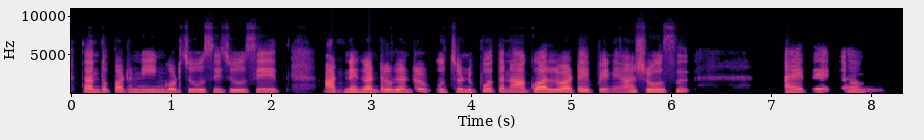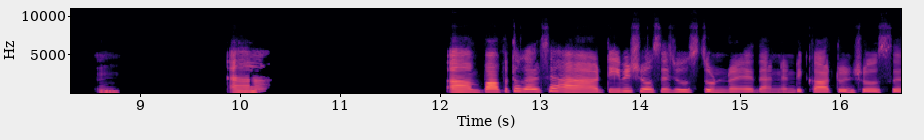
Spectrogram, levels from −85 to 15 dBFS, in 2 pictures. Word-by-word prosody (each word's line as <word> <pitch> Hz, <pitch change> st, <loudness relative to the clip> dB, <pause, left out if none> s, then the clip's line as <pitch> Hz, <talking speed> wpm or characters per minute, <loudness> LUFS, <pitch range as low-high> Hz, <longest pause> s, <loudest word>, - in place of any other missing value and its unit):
తనతో 245 Hz, +2 st, +4 dB
పాటు 270 Hz, -1 st, +2 dB
నేను 235 Hz, +1 st, -1 dB
కూడా 270 Hz, -3 st, +3 dB
చూసి 245 Hz, +1 st, 0 dB
చూసి 235 Hz, +3 st, 0 dB, 0.7 s
అట్నే 250 Hz, +4 st, +2 dB
గంటలు 240 Hz, +1 st, +3 dB
గంటలు 260 Hz, +3 st, 0 dB
కూర్చుండిపోతాను 225 Hz, -3 st, -1 dB
నాకు 235 Hz, +5 st, +2 dB
అలవాటు 235 Hz, -2 st, +4 dB
అయిపోయినాయి 190 Hz, -3 st, -3 dB
ఆ -, -, +1 dB
షోస్. 220 Hz, -, 0 dB, 1.2 s
అయితే 275 Hz, +2 st, 0 dB, 0.3 s
హ్మ్. 255 Hz, -2 st, -4 dB, 0.6 s
హ్మ్. 240 Hz, -1 st, -9 dB, 1.1 s
ఆ! 250 Hz, -2 st, -1 dB, 1.8 s
ఆ! -, -, +8 dB, 0.3 s
పాపతో 260 Hz, +5 st, +5 dB
గలిసి 275 Hz, +4 st, -1 dB, 0.2 s
ఆహ్, 230 Hz, -2 st, +3 dB
టీవీ 275 Hz, +2 st, -1 dB
షోసె 280 Hz, -1 st, -2 dB
చూస్తుండేదాన్నండి. 200 Hz, -4 st, -5 dB
Cartoon 210 Hz, +1 st, -1 dB
shows 200 Hz, 0 st, -5 dB
235 Hz, 100 wpm, -22 LUFS, 220-260 Hz, 1.8 s, ఆ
